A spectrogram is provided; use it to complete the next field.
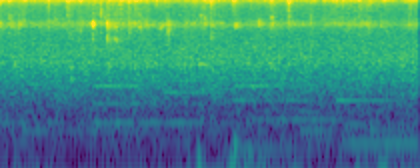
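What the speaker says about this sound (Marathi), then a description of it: "पाऊस पाऊस" Steady rain falls as an even, continuous hiss, with drops pattering on surfaces nearby and no voices.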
